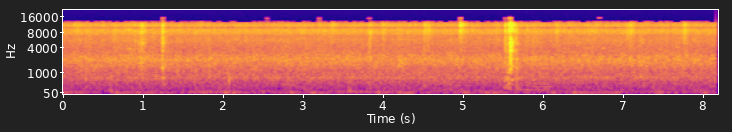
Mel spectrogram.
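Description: Steady rushing background noise, with a few faint clicks and one sharp click about five and a half seconds in.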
